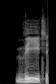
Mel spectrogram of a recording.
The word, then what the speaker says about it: Vite: Vite is how everyone I've talked to, yeah, on the team and everything.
